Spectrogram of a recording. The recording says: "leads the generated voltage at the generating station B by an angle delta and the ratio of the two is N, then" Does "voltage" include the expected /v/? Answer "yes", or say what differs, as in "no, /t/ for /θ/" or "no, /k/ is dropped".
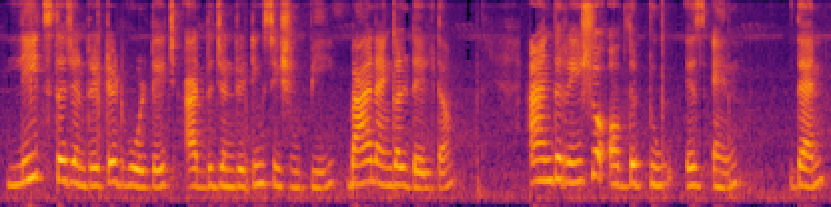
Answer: yes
